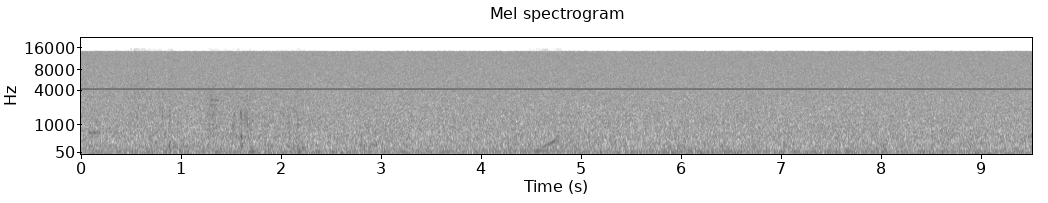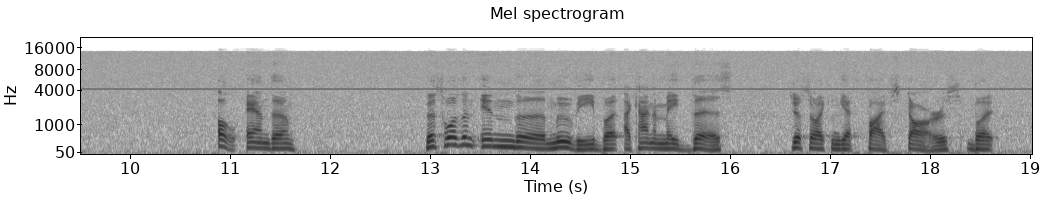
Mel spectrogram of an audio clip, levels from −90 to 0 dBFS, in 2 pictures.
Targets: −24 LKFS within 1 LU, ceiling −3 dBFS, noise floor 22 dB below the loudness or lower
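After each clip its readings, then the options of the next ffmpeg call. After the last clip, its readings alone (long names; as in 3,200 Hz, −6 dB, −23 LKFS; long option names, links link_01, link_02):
interfering tone 4,200 Hz; level of the tone −36 dBFS; background noise floor −35 dBFS; target noise floor −47 dBFS; integrated loudness −25.0 LKFS; sample peak −5.0 dBFS; target loudness −24.0 LKFS
→ -af "bandreject=frequency=4200:width=30"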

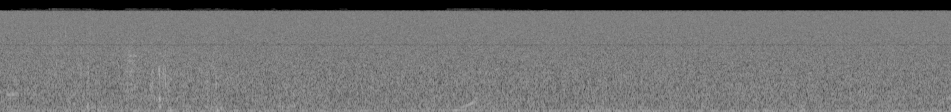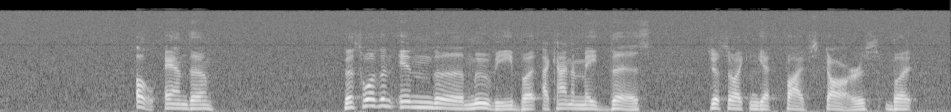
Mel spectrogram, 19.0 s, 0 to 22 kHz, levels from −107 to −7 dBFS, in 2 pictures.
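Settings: interfering tone none found; background noise floor −37 dBFS; target noise floor −48 dBFS
→ -af "afftdn=noise_reduction=11:noise_floor=-37"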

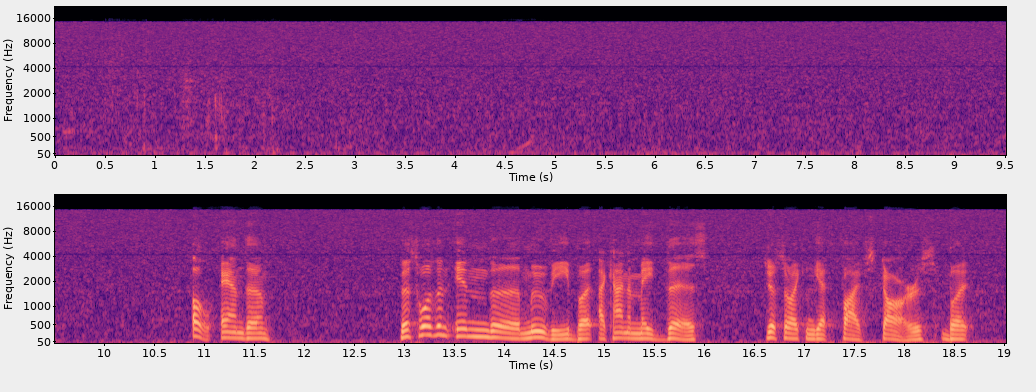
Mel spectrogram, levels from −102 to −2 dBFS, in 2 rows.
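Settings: background noise floor −44 dBFS; integrated loudness −22.0 LKFS; sample peak −5.0 dBFS; target loudness −24.0 LKFS
→ -af "volume=-2dB"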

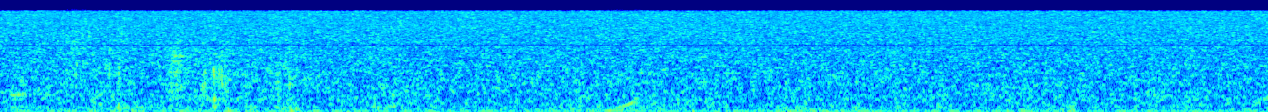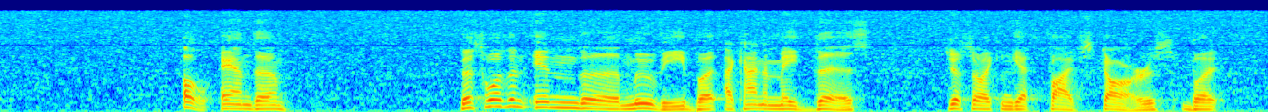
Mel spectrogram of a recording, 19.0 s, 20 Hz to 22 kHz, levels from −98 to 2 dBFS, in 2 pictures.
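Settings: integrated loudness −24.0 LKFS; sample peak −7.0 dBFS; background noise floor −46 dBFS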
